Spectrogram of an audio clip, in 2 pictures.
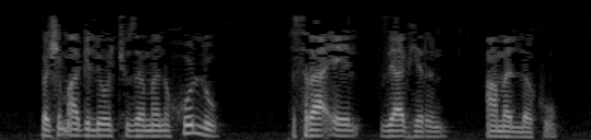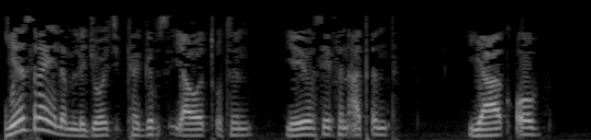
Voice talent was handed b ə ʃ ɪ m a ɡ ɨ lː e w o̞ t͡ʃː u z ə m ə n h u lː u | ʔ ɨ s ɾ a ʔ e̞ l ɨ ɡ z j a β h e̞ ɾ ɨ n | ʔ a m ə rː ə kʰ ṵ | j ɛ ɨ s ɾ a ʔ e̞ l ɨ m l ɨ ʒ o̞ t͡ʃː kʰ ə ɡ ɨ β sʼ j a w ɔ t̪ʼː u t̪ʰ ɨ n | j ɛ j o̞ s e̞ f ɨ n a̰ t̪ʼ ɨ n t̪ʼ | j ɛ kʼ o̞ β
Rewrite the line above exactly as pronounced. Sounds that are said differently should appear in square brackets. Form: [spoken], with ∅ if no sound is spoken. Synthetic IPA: b ə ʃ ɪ m a ɡ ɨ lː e w o̞ t͡ʃː u z ə m ə n h u lː u | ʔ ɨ s ɾ a ʔ e̞ l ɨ ɡ z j a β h e̞ ɾ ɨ n | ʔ a m ə [lː] ə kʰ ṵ | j ɛ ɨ s ɾ a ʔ e̞ l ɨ m l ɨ [d͡ʒ] o̞ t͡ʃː kʰ ə ɡ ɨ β sʼ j a w ɔ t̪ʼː u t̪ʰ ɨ n | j ɛ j o̞ s e̞ f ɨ n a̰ t̪ʼ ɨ n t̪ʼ | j [a] kʼ o̞ β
